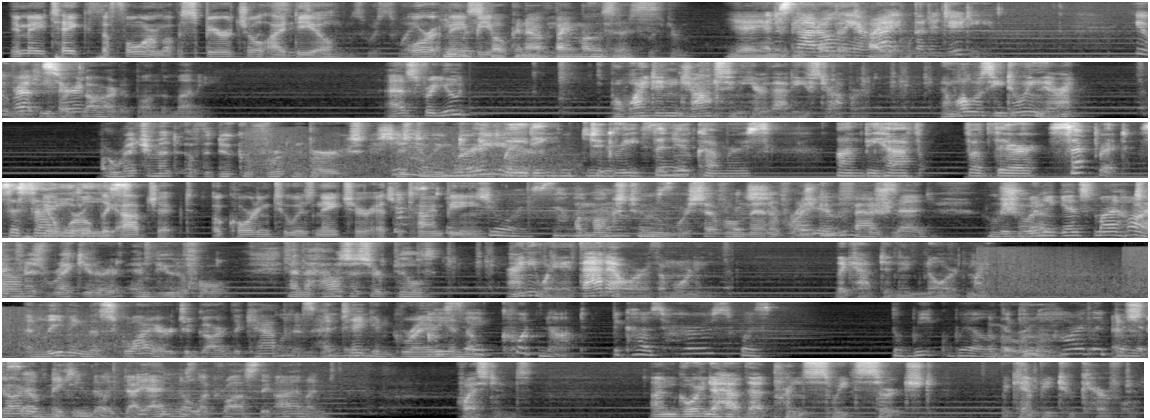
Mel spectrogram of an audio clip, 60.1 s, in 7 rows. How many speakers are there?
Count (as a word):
nine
